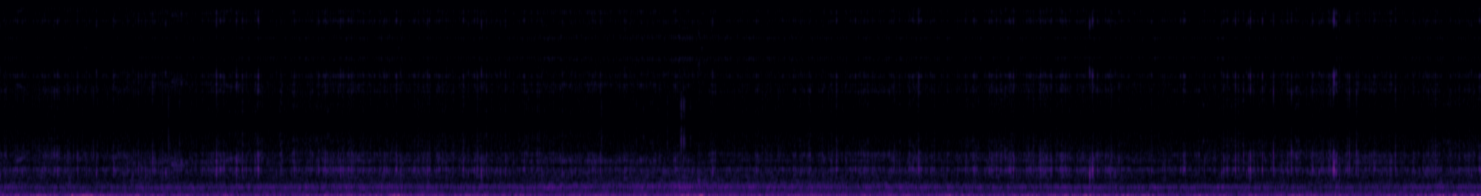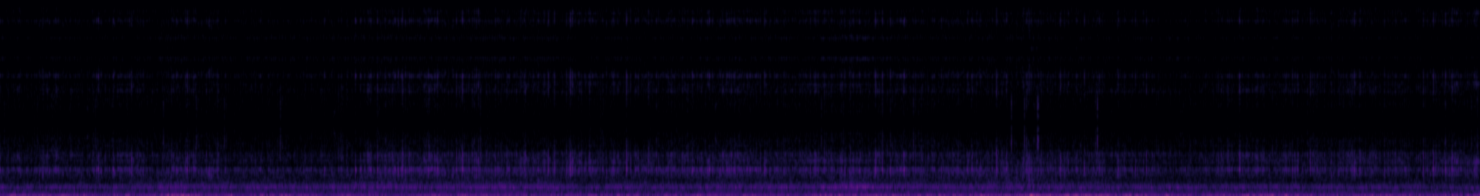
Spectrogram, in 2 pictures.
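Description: Bicycle rolling along a gravel trail: steady tyre rumble on loose gravel with wind on the microphone, jolted now and then by bumps, and a few brief clicks.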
